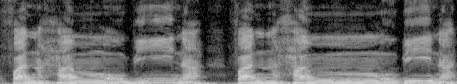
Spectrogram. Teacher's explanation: huruf nun yang di ujungnya dihapuskan, diganti dengan huruf setelahnya huruf mim, dan huruf setelahnya itu ditasdidkan. Jadi di situ bacanya fanham mubina, fanham mubina, dan jangan lupa untuk didengungkan. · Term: idgham biguna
